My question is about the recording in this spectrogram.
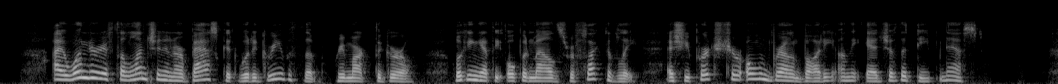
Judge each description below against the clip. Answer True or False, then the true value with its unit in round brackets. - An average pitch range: False (6.1 semitones)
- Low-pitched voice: False (175 Hz)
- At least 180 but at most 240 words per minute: True (200 wpm)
